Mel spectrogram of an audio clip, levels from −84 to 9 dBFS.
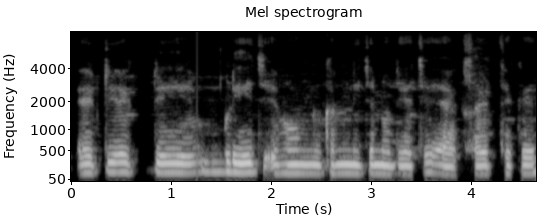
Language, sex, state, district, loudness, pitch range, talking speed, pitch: Bengali, male, West Bengal, North 24 Parganas, -20 LUFS, 125-150 Hz, 140 wpm, 140 Hz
